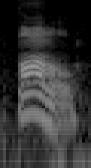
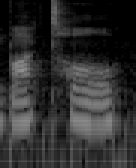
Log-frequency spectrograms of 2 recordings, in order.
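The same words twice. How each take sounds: First: The final L itself forms the last syllable. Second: A clear vowel sound comes before the final L. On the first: "we say bottle, and the ol becomes its own syllable" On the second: "most of the time we don't say bottle"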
